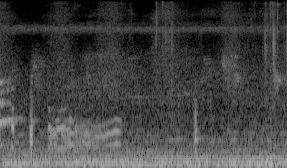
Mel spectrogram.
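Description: Asil and Nitra Blue chickens cluck in a farmyard, with a few soft, short calls early on over a steady low background rumble.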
